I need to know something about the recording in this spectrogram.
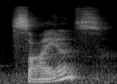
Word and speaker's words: science: So a good example for that would be the word science. If I'm saying the word science, it has two syllables. Science. Science with the sigh being stressed.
